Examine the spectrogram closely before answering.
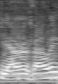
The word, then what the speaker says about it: Yarra: __ ] that is firstly it's yara valley not yara let's let's do some fighters guys it's yara valley okay don't mispronounce it because otherwise an australian's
